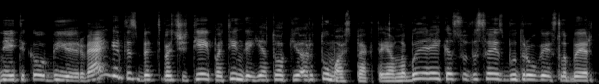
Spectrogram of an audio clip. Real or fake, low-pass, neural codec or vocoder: real; 14.4 kHz; none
